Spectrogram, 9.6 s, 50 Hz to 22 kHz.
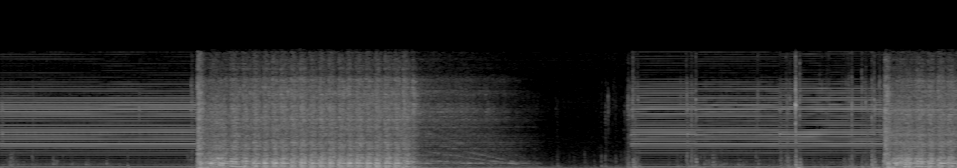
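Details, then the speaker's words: Mercedes-Benz R129 SL500 unregistered and undriven since about 2014, cranking: two bursts of even starter cranking, about three and a half turns a second, with no catch or firing; seems to have spark, owner suspects a dead fuel pump, untested. "so it doesn't really even try to like start I think it's like a dead fuel pump for sure it sounds like it's getting spark"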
